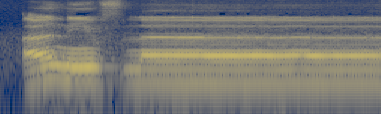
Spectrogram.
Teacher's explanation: lemnya ini dipanjangkan sampai 6 harakat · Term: mad lazim Harfi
